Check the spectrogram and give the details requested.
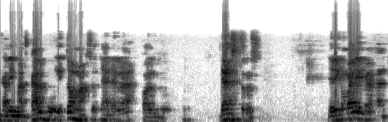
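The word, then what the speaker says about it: قلب: Nah ini juga penting karena banyak juga kita melapaskan kolbu itu kalbu, kof dengan kaf. Sebenarnya maksudnya adalah kolbu, cuman karena lapas pengejaan bahasa kita jadi kalbu.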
